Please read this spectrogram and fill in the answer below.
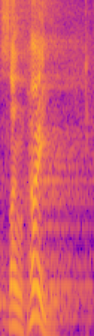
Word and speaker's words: Samhain: Es un festival celta llamado Festival de Samhain, así se pronuncia, Samhain, que según los celtas ocurría el 31 de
